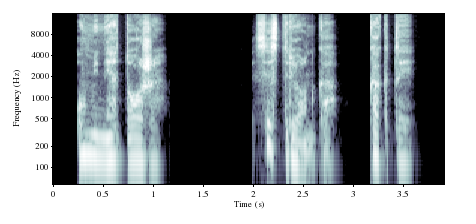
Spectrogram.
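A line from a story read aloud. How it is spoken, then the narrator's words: Passionate whisper. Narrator (Russian): шептала женщина горячими губами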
